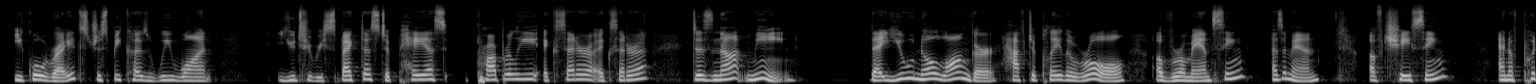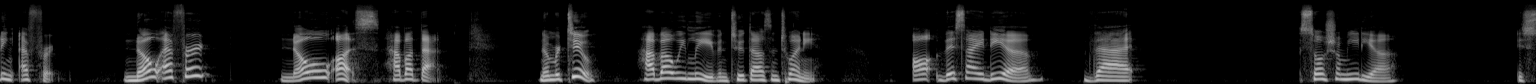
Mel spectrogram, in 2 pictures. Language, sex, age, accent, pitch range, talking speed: English, female, 30-49, American, 175-230 Hz, 125 wpm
